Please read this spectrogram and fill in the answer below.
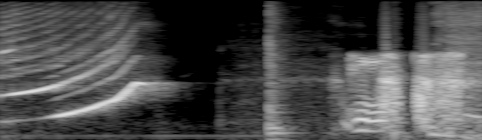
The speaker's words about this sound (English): What is it exactly? It's a slide whistle. It's a slide whistle. It's the same kind of whistle that clowns use.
